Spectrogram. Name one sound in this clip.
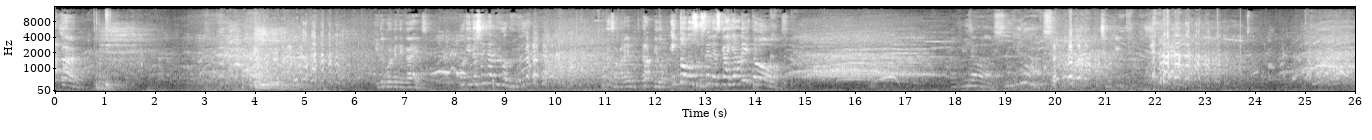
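Men talk loudly and animatedly in a large echoing tent.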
